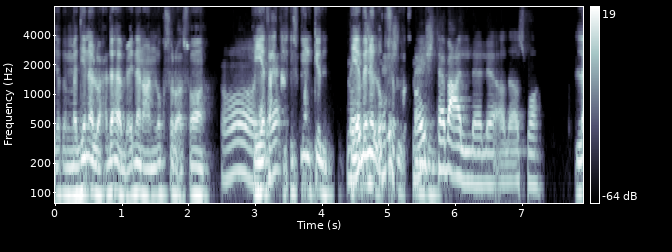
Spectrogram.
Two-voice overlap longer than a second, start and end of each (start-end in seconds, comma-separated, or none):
4.4-5.7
